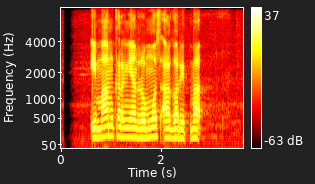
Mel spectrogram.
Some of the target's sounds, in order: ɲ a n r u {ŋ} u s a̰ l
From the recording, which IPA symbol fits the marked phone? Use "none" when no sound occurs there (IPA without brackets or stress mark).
m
